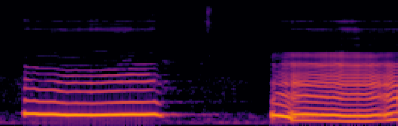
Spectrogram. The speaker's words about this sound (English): So what do dogs do when they want to take part in something, when they want to go somewhere? Start to whine.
